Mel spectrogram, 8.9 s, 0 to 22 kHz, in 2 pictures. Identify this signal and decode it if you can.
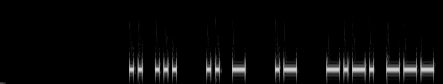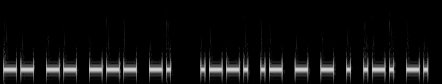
Morse code, heard as a keyed tone, about 28 wpm, 700 Hz. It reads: IS IT A COMMON PATTERN
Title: Sentences from Top 1000 Words - Review Part 2 - 28wpm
